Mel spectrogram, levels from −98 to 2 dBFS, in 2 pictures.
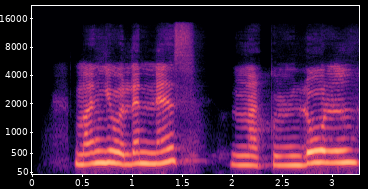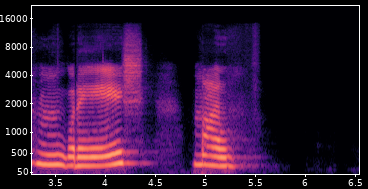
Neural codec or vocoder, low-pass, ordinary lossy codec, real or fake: codec, 44.1 kHz, 2.6 kbps, DAC; 14.4 kHz; AAC, 96 kbps; fake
